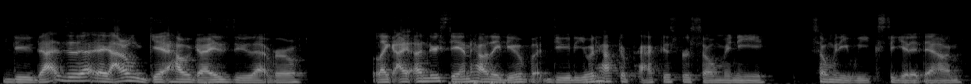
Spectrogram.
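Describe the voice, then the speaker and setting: A young man on a live stream, chatting casually and rambling with lots of fillers, a little sick and often clearing his throat. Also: lowish voice, moderate pace, sharp tone. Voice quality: vocal fry. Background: music playing.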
